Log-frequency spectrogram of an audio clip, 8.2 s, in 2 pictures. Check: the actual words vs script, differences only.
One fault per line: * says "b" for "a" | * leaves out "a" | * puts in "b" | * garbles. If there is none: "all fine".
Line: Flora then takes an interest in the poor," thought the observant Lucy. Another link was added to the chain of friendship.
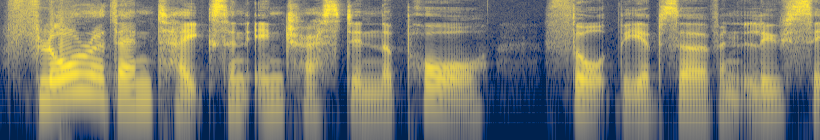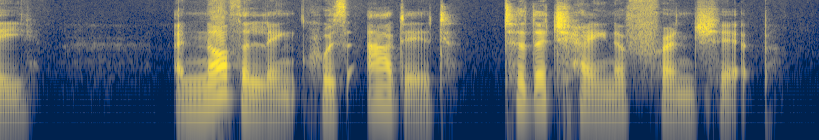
all fine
